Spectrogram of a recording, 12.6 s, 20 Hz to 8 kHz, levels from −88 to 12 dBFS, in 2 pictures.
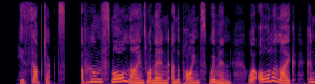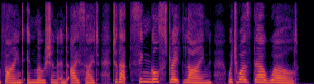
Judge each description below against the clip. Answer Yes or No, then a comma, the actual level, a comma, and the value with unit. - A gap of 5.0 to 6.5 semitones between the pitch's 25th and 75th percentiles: No, average, 3.9 semitones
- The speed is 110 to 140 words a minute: Yes, slow, 135 wpm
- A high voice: Yes, high, 225 Hz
